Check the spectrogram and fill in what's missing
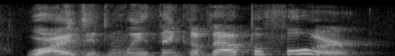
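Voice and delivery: high, lively outburst; excited cry. A narrator's reading. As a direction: cry it out as if struck by the idea. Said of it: "cried the Scarecrow".

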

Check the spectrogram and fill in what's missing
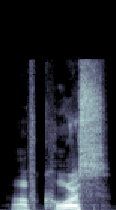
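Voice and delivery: low, grudging growl. A narrator's reading. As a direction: grumble it low, under mild annoyance. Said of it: "growled Chicot".

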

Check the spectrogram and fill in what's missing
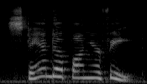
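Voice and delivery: high, ringing command; loud command. A narrator's reading. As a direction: call out loudly as an order. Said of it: "Paul said in a loud voice".

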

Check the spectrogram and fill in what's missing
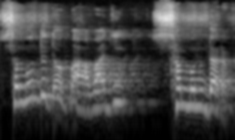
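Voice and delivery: ordinary delivery

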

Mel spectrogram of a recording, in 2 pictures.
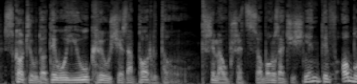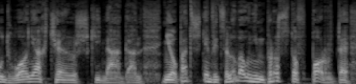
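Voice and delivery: ordinary delivery

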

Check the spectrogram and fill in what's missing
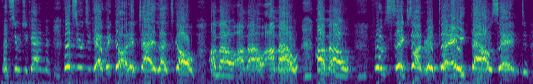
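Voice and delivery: rising to high, happy shouts; building excitement. Real, not acted. Streamer cashing out a big win, building to joyful shouts. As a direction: climb from a grin to yelling.

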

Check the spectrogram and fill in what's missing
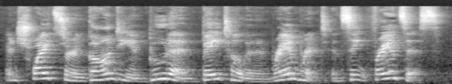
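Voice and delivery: high, loud, assured listing; ringing with confidence. A narrator's reading. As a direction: call the names out confidently. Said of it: "Calvin's voice rang with confidence".

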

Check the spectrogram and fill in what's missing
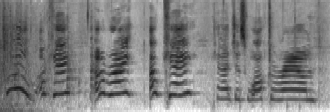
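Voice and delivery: shaky brave-face after a fright; nervous high voice. Real, not acted. Startled in horror game.

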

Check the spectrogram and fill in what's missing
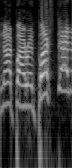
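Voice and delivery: high, loud cry of dismay; alarmed outcry. Real, not acted. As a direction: yelp in protest at the play. Cries out at opponent's catch.

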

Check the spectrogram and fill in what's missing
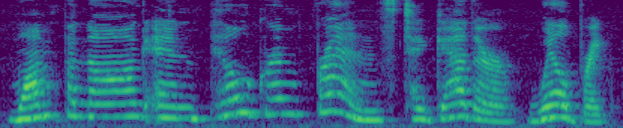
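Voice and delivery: gentle storybook read-aloud; reading to children. Acted. Teacher reading a counting story to the class, gently. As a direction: read it like story time for little ones.

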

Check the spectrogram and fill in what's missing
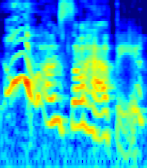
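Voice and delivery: high, loud and drawn out; slow squeal of happiness; overjoyed. Real, not acted. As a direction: gush it with real delight. Overjoyed at the good news.

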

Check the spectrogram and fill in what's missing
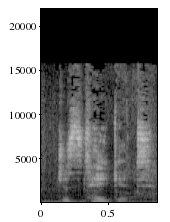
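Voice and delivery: whisper. Real, not acted. Urging the opponent quietly.

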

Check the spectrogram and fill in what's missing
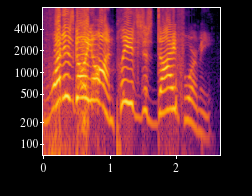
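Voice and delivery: high shout easing into a slow, loud plea; exasperated yelling. Real, not acted. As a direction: yell in disbelief, then beg loudly. Enemy will not die.

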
